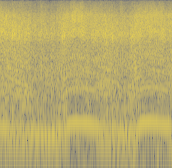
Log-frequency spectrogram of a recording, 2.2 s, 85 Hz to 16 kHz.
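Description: A 5.2-litre Chrysler V8 in the Half-Life 2 Junker car, a BeamNG mod using sounds from the game, revs loudly and up close, pitch rising and falling in two swells over a rough, steady engine drone.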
